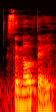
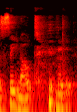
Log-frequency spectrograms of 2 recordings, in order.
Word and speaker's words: cenote: But then we went to the, cenote is how you actually said it. We said it wrong earlier. Me and my cousin said it wrong earlier. We kept calling it the C-note.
